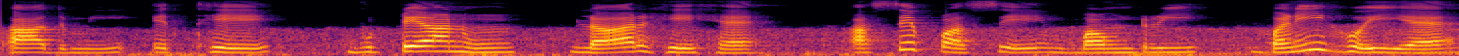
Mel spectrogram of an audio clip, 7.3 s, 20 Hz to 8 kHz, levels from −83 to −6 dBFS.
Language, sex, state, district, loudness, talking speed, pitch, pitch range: Punjabi, female, Punjab, Pathankot, -16 LUFS, 105 wpm, 225 Hz, 215-245 Hz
